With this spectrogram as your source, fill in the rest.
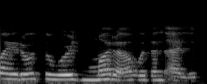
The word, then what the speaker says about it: مرة: So notice here how I wrote the word مرة with an alif. Like in standard Arabic we pronounce it مرأة, مرأة. But in the Lebanese dialect that's silent.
